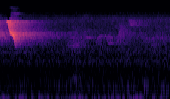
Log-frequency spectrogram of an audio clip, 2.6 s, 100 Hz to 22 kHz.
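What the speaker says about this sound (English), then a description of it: "is a rufous scrub-bird" A rufous scrub-bird sings from about 20 metres away in Oakes State Forest, a loud sharp burst of high chirps at the start trailing into fainter, thinner calls.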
